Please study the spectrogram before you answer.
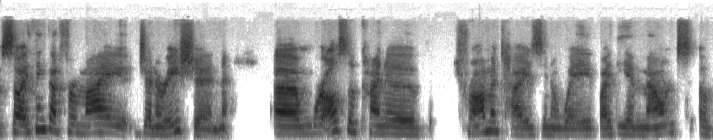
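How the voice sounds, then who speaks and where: A woman in her twenties speaking as a guest on a podcast roundtable, earnest and measured, with frequent "um"s. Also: medium pitch. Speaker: guest, doctoral student.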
